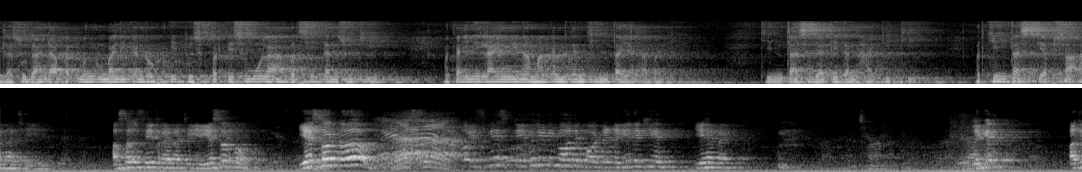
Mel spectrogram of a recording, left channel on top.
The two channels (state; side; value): different; both; correlation 0.00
